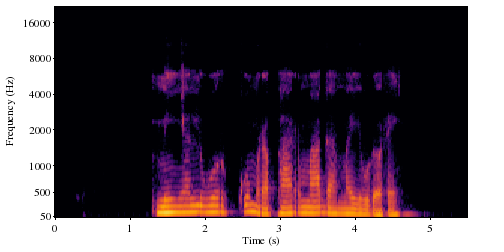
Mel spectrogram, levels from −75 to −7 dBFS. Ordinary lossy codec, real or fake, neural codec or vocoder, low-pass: Opus, 24 kbps; real; none; 19.8 kHz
